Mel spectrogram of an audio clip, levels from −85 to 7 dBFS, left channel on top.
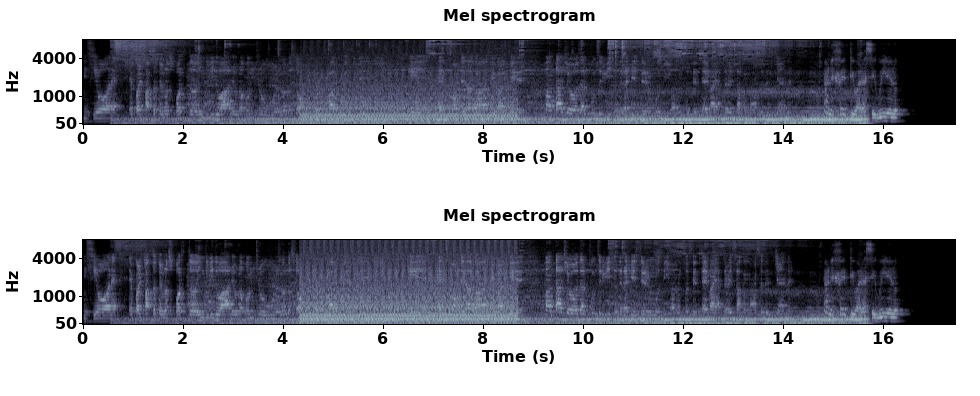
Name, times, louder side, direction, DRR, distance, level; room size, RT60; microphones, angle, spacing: voice 1, 0.0-14.2, right 3 dB, 90° right, 1.6 m, -38 dB
sound 1, 0.5-15.7, left 4 dB, 40° left, 0.4 m, -31 dB
sound 2, 2.0-11.9, right 2 dB, 15° right, 1.7 m, -48 dB
sound 3, 4.3-8.7, right 4 dB, 55° right, 0.5 m, -28 dB
voice 2, 14.8-16.3, left 1 dB, 10° left, 0.8 m, -33 dB
6.2 x 6.1 x 4.5 m
head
